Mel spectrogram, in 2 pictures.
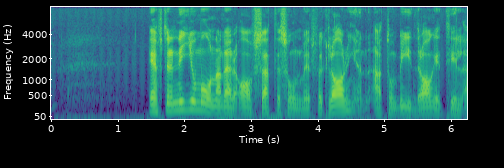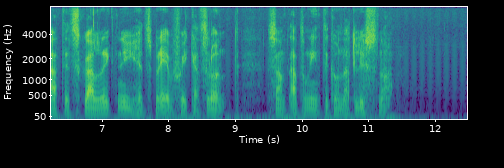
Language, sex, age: Swedish, male, 67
